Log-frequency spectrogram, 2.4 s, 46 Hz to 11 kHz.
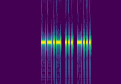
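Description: Morse code sent as a single steady tone at 40 words per minute: a quick run of dits and dahs in three groups, spelling the Q-code QSB, starting about a second in and lasting about a second.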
